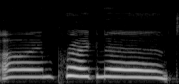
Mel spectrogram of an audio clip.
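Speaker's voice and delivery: play-acted sudden scream, very high in pitch. Retelling a child suddenly yelling during a school play: imitating a scream. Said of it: "started screaming".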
